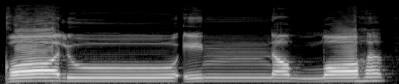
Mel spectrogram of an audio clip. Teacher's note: یہاں جو مد ہے چھوٹی مد ہے، ان پہ غنہ کیجیے گا، نون مشدد ہے، لفظ اللہ کو موٹا پڑھیے گا۔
